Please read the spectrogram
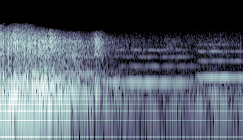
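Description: A cartoon explosion sound effect: a sudden loud blast that dies away over about a second, followed by held notes of the orchestral score.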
